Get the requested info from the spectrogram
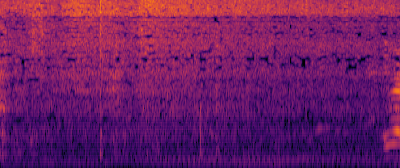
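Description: Snakehead fish and potato pieces sizzling in hot oil and spice paste in an iron kadai, a steady hiss, with a few light clicks and scrapes of the metal spatula stirring them.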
